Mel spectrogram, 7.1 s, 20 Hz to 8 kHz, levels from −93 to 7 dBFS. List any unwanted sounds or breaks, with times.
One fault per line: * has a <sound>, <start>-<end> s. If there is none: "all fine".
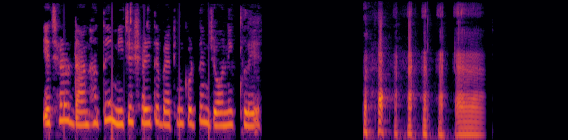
* has a laugh, 4.5-6.1 s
